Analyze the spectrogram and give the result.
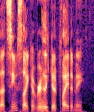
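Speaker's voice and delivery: ironic, tongue-in-cheek, dry sarcastic delivery. Commenting on a game move and calling it a good play: sarcastic. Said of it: "in a sarcastic manner".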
